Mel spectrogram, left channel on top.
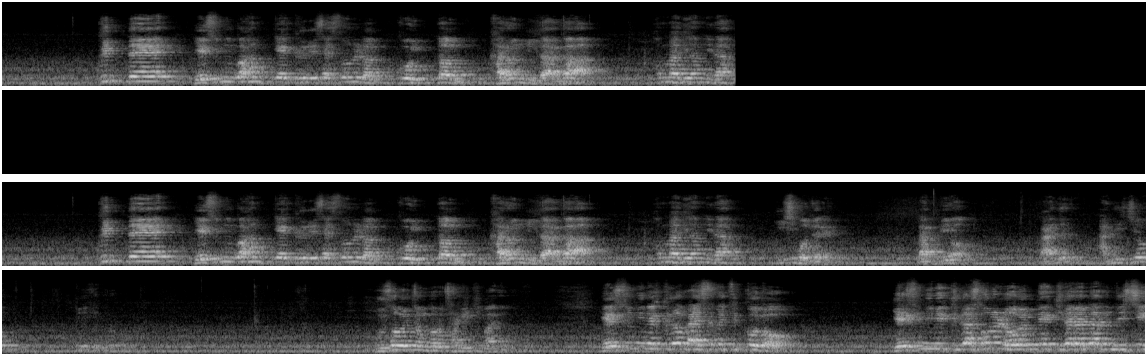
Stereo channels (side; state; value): left; drops out; at 7.4 s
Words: 그때 예수님과 함께 그릇에 손을 얹고 있던 가룟 유다가 한마디 합니다. 25절에 라비여 나는 아니죠? 이렇게 물어봅니다. 무서울 정도로 자기 기만입니다. 예수님의 그런 말씀을 듣고도 예수님이 그가 손을 넣을 때 기다렸다는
